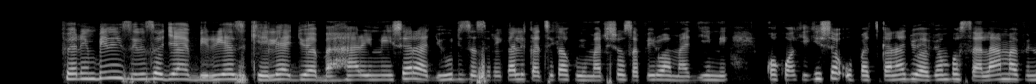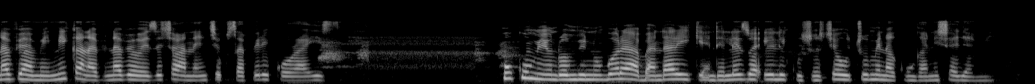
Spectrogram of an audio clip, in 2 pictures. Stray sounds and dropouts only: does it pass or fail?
pass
